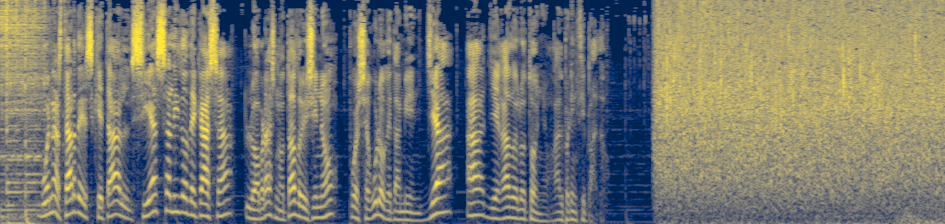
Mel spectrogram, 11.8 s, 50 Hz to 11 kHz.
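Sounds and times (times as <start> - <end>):
speech: 0.5 - 7.6
heavy rain pouring: 8.2 - 11.8.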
